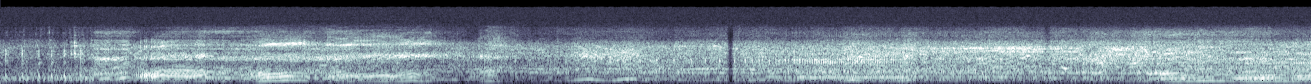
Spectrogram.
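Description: A small motorbike engine buzzes in the distance.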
